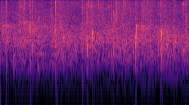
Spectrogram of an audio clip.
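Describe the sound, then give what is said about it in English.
A church audience in the season of Lent applauding a group of ladies steadily, dense overlapping claps at moderate loudness with no voices over them. “I want to give those ladies another round of applause.”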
